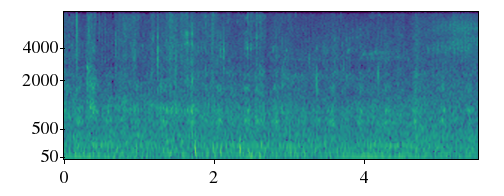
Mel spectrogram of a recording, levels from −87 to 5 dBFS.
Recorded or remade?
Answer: recorded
